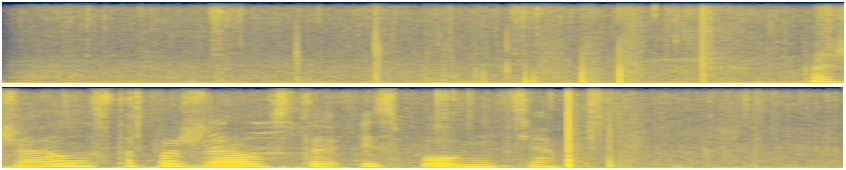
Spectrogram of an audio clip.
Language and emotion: Russian, neutral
